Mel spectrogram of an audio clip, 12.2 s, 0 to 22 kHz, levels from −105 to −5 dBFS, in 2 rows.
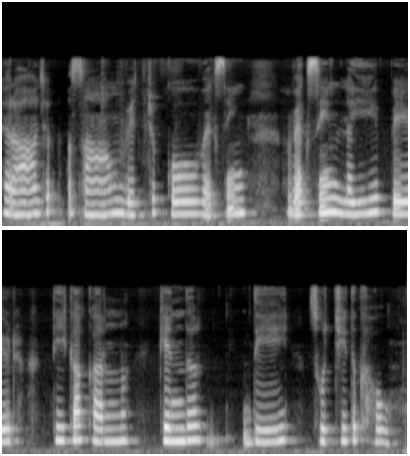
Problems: none marked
